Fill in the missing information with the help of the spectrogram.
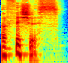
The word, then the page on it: officious: British English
